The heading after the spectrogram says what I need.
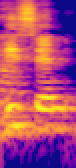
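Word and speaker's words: listen: फसन थोड़ा सा बता जैसे लिसन को देखिए आप यहां पर लिस टी साइलेंट है ई एस के साथ आ गया तो लिसन उसी तरह एफ ए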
